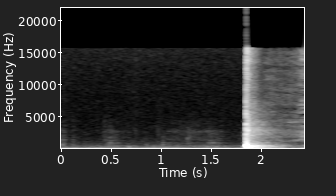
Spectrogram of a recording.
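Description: A hand patting a soft plastic colour-changing night light gives a single sharp thump near the end, the tap that switches its colour; low room noise before it.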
